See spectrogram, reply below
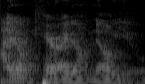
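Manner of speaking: put-on rude attitude. Retelling own reply to a woman who called it mean: retelling own mean reply. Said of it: "You were giving him an attitude".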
